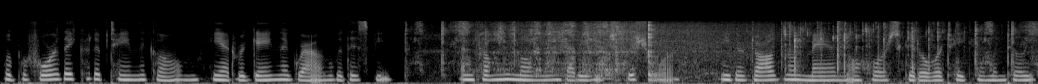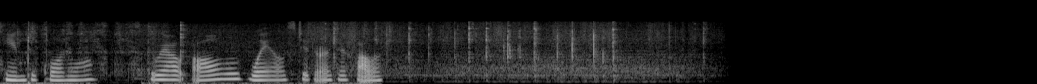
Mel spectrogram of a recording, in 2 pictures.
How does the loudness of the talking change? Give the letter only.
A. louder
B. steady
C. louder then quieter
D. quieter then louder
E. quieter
B.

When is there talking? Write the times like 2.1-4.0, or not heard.
0.0-14.2.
